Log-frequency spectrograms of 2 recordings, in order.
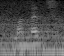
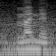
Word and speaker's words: Monet: Or Manet, if you want. Since Russia pronounces O like A's, Manet. Yes, I read all letters what I see.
